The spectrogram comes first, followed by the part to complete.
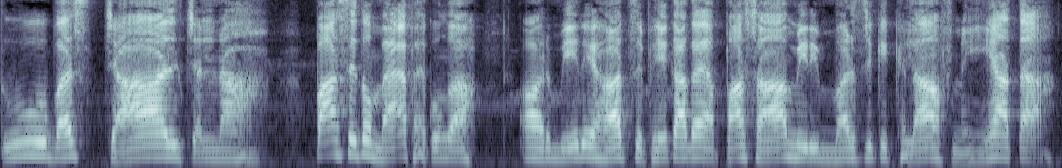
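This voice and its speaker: An actor playing a sly, scheming middle-aged uncle in a cartoon story, with smug, taunting, theatrically drawn-out rhyming quips. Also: male voice, sits high, bright, forceful tone, no room sound. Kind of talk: Hindi cartoon story acting.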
